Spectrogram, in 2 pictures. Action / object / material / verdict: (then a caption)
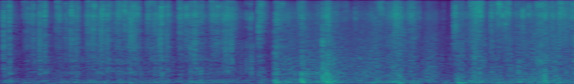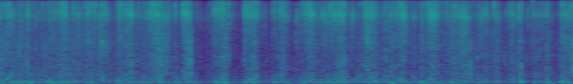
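scrape / beaded fabric purse with bead fringe / glass beads / none. Long nails scratch and brush through the long bead fringe and beaded front of a black beaded fabric purse. The result is a dense stream of bright, rattling, crackly clicks and scrapes that is mostly high in pitch and has very little low end.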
